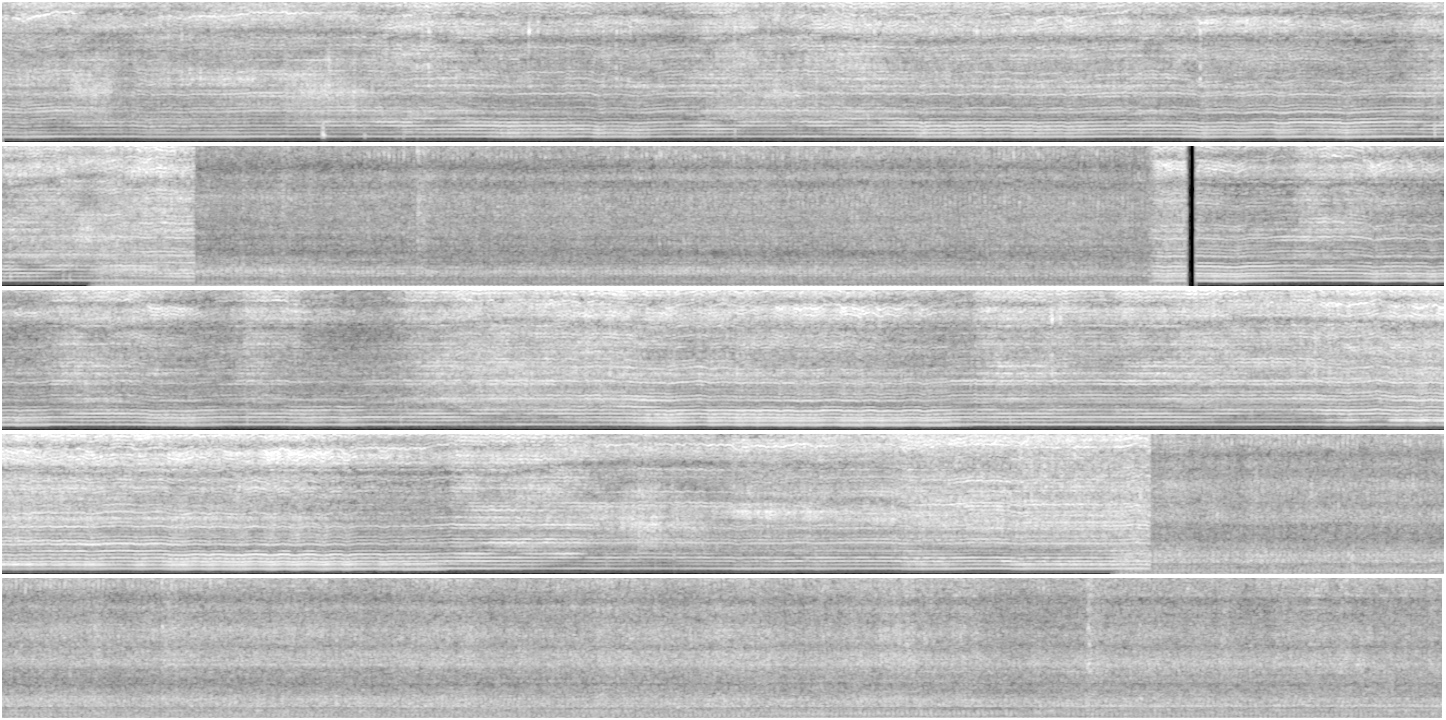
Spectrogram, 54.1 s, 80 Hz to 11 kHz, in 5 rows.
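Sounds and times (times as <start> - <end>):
snowblower engine whining: 0.0 - 54.0
deeper rumble: 11.5 - 19.7, 40.8 - 54.0.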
